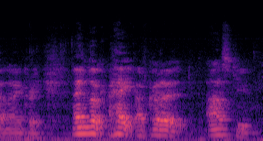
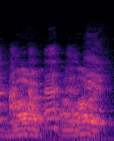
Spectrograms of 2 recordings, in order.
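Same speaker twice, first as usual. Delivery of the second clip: loud delighted burst through laughter; tickled, laughing exclamation; 11 semitones higher, 6 dB louder than usual. Real, not acted. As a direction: laugh out your approval, loud and lifted. Delighted laughing reaction to the drawn-out word.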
